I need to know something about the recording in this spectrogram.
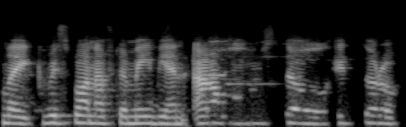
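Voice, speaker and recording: A woman's voice: mid-range voice, flat delivery, moderate pace, no room sound, highs cut off, faint music behind. A woman in casual panel chat, emphatic and given to repeating her phrases.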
